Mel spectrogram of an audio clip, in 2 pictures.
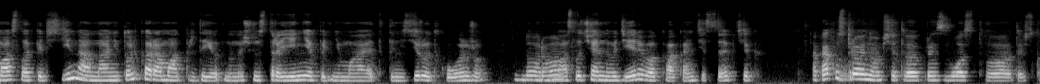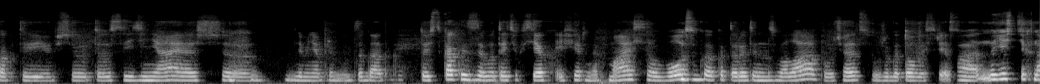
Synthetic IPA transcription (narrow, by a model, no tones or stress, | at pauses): maslˠəkʲɐlʲsʲinəɐnanʲɪt̪o̞lʲkəɐɾɐmat̪̚pʲɾʲɪd̪ɐjo̞t̪nooɕʲːonəst̪ɾɐjenʲɪjəpədʲnʲɪmajɪt̪t̪ənʲɪzʲiɾʊjɪt̪koʐʊ | zd̪o̞ɾəvvəslˠʊt͡ɕæjnəvədʲeɾʲɪvəkakɐnʲtʲɪsɛptʲɪk | ɐkakʊst̪ɾo̞ɪnəvɐpɕːet̪vɐjopɾəɪzvo̞t̪st̪vət̪o̞ɪsʲtʲkakt̪ɨfsʲoɛt̪əsəjɪdʲɪnʲæjɪʂ | d̪lʲəmʲɪnʲapɾʲɛmʲt̪zɐɡat̪kə̥t̪o̞ɪsʲtʲkakɪzːəvo̞t̪ɛtʲɪxfsʲe̞xɪ̰fʲirnɨxmasʲɪlˠvo̞skəkɐt̪o̞ɾɨjət̪ɨnəzvɐlˠapəlˠʊt͡ɕæjʊt̪səʊʐɛɡɐt̪o̞vɨjsɾʲḛsnojesʲtʲːɪxn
